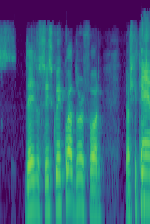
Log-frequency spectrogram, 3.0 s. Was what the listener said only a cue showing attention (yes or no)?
no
